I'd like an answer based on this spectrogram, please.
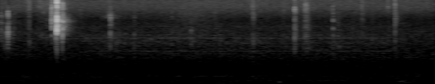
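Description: Small plastic charms and beads clicking against a clear plastic cup as the charms are picked out: a few sharp clicks in the first second, then only faint scattered ticks.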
